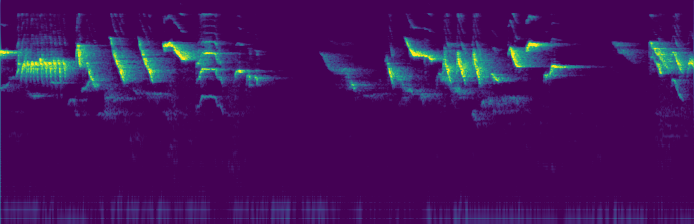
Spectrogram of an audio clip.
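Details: Juvenile black-throated canary singing loudly with pleasing phrasing: rapid high chirps and steeply sweeping notes in two long bursts, roughly three notes a second, separated by a brief quiet gap, over a faint low hum.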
